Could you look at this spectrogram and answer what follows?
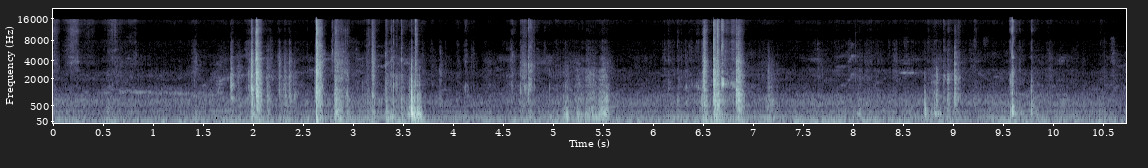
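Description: Clear plastic refrigerator trays and fittings knocking and clattering as they are handled, taken out and set down, in a series of separate sharp knocks.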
